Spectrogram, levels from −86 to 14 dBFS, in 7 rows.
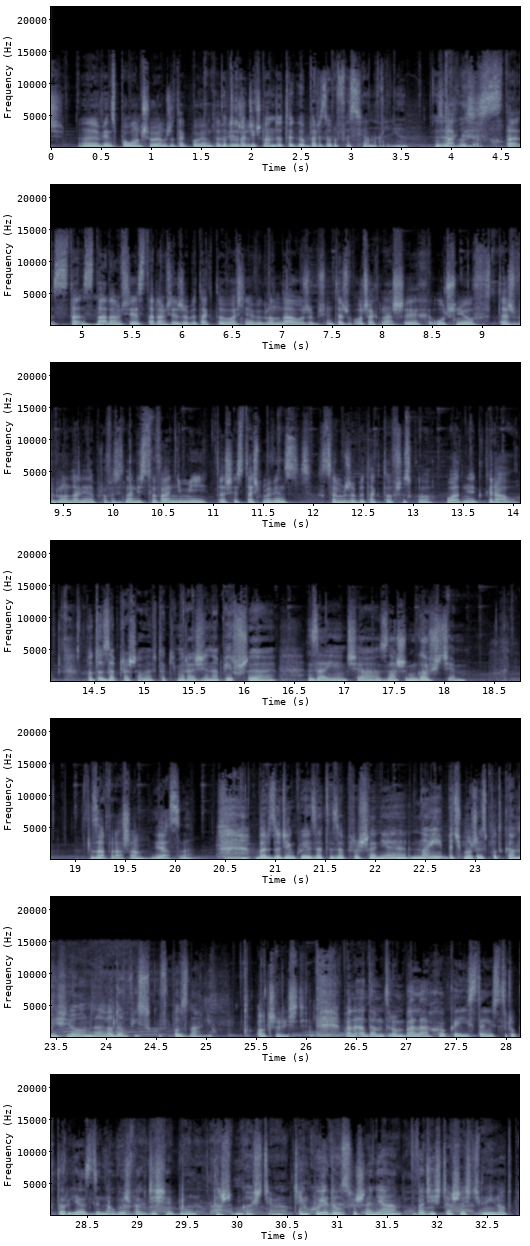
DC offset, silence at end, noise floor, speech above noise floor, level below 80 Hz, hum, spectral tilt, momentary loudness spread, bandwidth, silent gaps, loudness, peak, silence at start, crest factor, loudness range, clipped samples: under 0.1%; 0 s; -42 dBFS; 22 dB; -44 dBFS; none; -5 dB/octave; 5 LU; 15.5 kHz; none; -21 LUFS; -10 dBFS; 0 s; 12 dB; 3 LU; under 0.1%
